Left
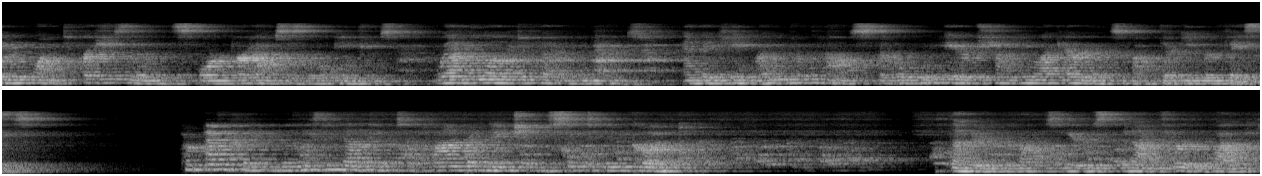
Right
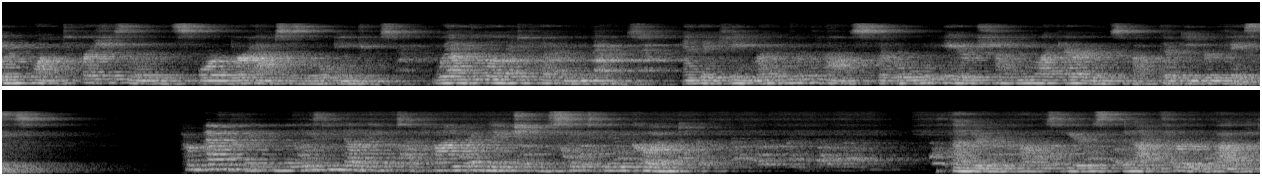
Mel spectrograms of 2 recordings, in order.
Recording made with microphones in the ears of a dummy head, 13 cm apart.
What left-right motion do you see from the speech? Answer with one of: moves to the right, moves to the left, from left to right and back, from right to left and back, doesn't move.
moves to the left.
